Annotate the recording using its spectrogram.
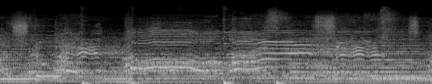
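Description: Mixed church choir singing a gospel anthem with instrumental accompaniment: held, gliding sung lines over a regular low beat.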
